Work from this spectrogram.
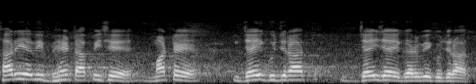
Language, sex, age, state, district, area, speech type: Gujarati, male, 30-45, Gujarat, Junagadh, rural, spontaneous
